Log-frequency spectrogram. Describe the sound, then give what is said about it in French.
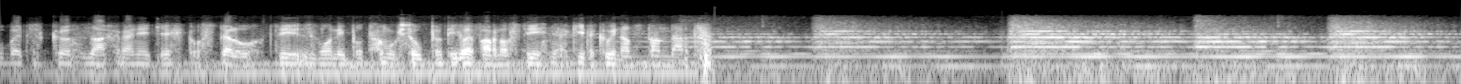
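A voice talks over a low hum, then a church bell rings out loudly, several resonant strikes with long shimmering decays ringing on into each other. “La cloche est un luxe en effet dans ces coins-là.”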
